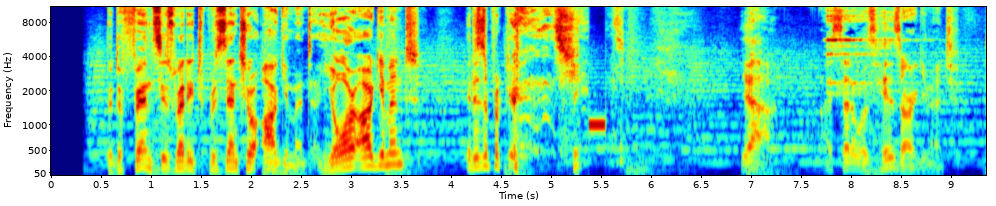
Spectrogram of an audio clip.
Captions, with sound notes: -The defense is ready to present your argument. Your argument? It is a precarious- [laughs] Sh*t. Yeah. I said it was his argument.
